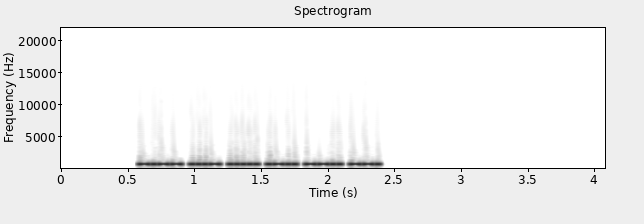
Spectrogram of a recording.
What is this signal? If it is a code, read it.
Morse code, heard as a keyed tone, about 51 wpm, 700 Hz. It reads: YV5LZG
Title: DXCC-100 Call Signs - 6 Characters - Repeated 3x - 50wpm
